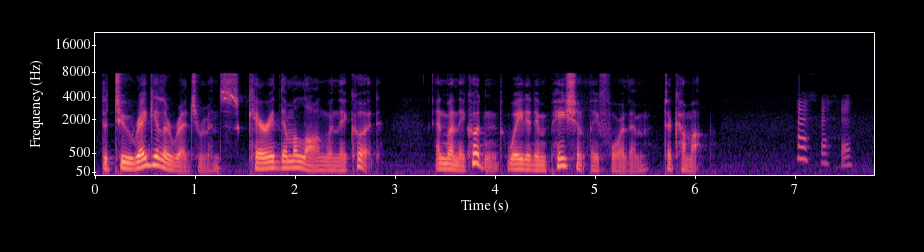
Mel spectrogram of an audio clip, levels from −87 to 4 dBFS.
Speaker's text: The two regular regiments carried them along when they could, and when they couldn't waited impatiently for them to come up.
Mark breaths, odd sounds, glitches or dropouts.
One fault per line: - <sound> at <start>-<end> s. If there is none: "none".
- laugh at 7.0-7.6 s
